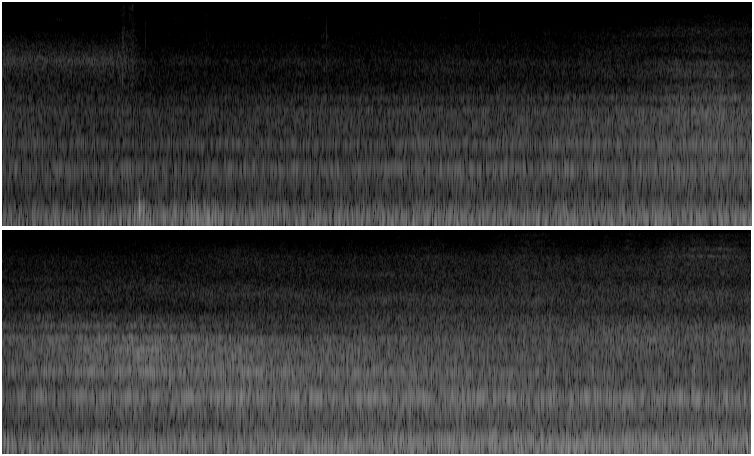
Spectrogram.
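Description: A train passing on nearby tracks: a steady rumble that grows louder over the first few seconds and then holds, with a thin steady whine above it.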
